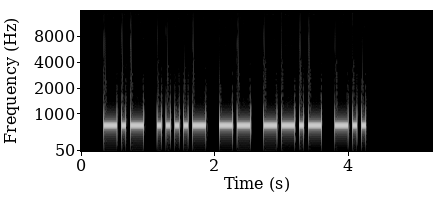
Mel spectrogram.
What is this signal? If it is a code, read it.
Morse code, heard as a keyed tone, about 18 wpm, 700 Hz. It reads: K4MQD
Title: Speed Racing - USA 1x3 Call Signs 15wpm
